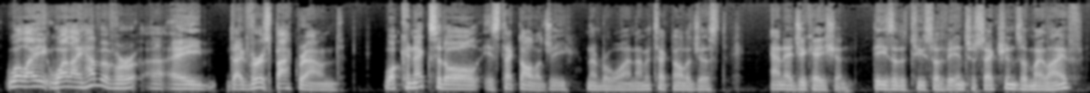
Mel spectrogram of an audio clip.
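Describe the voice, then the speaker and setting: A man's voice: fairly low pitch, brisk, no echo, clean studio sound. A middle-aged man from Ireland with an Irish accent, giving a rambling interview answer with frequent restarts and fillers. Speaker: guest.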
